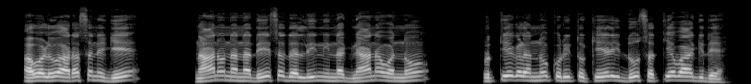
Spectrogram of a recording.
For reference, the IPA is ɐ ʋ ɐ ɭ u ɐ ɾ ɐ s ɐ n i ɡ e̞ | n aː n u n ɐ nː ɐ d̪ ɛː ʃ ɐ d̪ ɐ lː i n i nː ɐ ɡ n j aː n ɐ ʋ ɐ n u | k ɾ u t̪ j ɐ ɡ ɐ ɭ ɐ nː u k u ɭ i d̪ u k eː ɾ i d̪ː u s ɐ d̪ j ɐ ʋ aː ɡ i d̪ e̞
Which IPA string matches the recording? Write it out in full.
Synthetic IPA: ɐ ʋ ɐ ɭ u ɐ ɾ ɐ s ɐ n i ɡ e̞ | n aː n u n ɐ nː ɐ d̪ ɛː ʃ ɐ d̪ ɐ lː i n i nː ɐ ɡ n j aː n ɐ ʋ ɐ nː u | k ɾ u t̪ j ɐ ɡ ɐ ɭ ɐ nː u k u ɾ i t̪ u k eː ɭ i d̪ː u s ɐ t̪ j ɐ ʋ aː ɡ i d̪ e̞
